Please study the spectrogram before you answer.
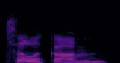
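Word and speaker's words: Tilikum: go you heard you've heard it from Claire tillicom tillicom is a Native American word it probably originated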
